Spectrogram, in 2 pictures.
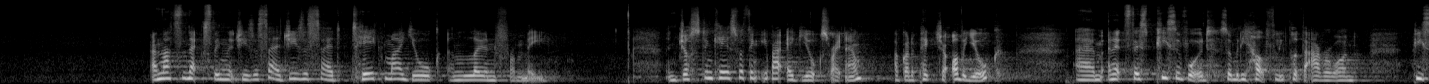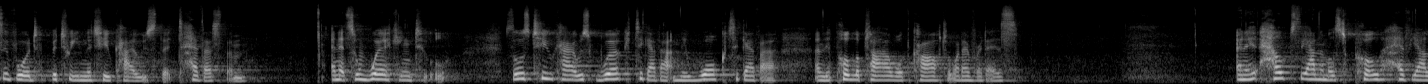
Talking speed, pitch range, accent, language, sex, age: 195 wpm, 195-245 Hz, British, English, female, 10-29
